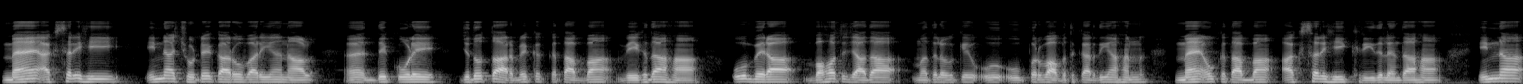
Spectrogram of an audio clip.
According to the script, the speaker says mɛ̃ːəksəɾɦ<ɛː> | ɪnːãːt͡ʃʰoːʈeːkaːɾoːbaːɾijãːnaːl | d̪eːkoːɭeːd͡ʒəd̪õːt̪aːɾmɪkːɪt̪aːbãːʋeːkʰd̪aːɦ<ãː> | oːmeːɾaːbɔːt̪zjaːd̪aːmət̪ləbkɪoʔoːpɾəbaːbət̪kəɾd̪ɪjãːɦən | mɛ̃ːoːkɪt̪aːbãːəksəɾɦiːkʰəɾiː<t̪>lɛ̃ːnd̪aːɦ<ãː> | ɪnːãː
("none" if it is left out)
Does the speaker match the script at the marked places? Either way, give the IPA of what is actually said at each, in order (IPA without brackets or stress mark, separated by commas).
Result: iː, ãː, d̪, ãː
